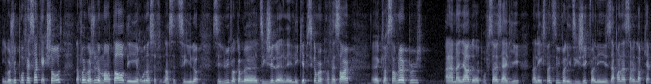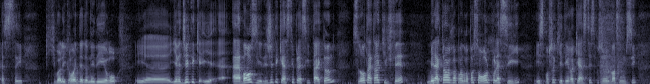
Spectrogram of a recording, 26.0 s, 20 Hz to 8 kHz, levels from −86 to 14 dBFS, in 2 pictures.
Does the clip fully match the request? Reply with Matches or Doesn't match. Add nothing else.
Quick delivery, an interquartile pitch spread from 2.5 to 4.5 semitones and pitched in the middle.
Doesn't match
